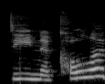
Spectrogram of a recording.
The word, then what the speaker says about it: DeNicola: Violet rain and today my guest is Allison D Nicola did I pronounce that right perfect yay I love it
